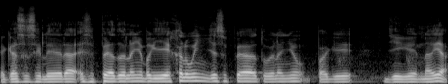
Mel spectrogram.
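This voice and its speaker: Very fast speech from a man with a Chilean accent, a fairly high pitch, a dark, mellow tone and fairly even intonation. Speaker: podcast co-host. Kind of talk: casual chat.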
